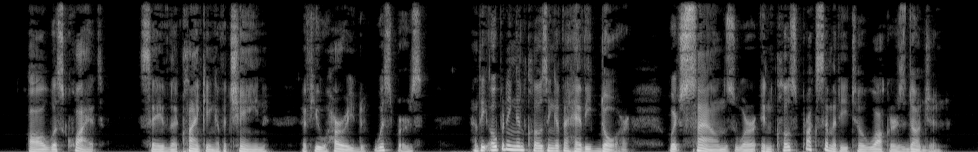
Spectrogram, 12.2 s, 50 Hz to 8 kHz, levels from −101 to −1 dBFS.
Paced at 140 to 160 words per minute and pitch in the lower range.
Yes: average, 150 wpm; low, 105 Hz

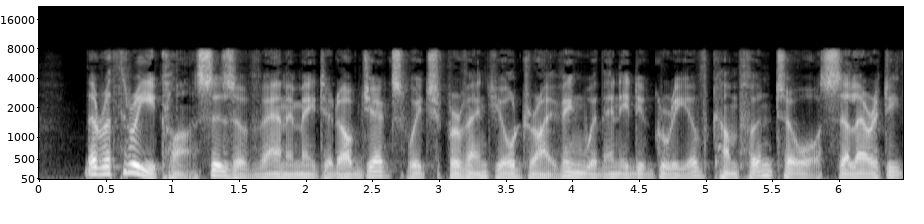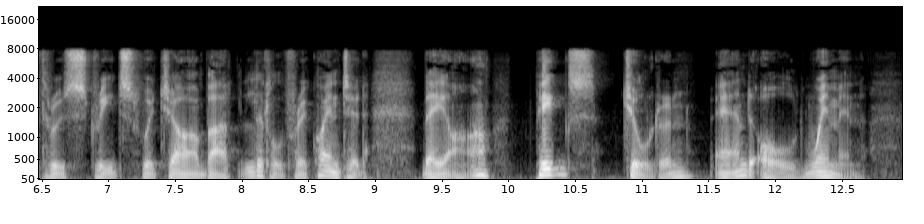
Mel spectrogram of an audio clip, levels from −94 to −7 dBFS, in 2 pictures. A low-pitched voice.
Yes: very low, 85 Hz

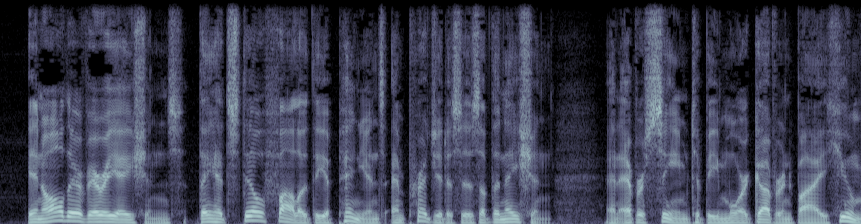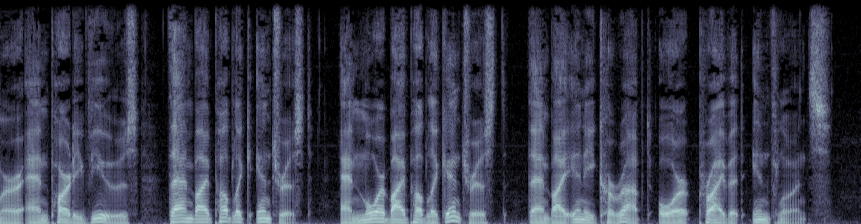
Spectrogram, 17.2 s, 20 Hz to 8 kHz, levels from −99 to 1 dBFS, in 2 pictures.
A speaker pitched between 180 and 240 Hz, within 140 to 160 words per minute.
No: very low, 90 Hz; average, 150 wpm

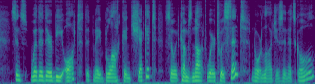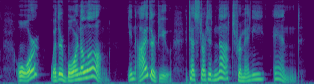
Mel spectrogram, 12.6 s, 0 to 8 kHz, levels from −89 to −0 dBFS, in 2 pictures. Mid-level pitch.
Yes: medium, 150 Hz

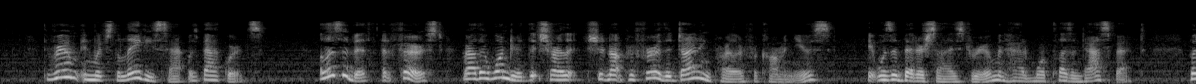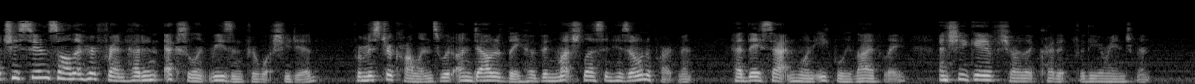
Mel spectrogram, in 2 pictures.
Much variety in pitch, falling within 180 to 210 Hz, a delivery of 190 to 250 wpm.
Yes: wide, 7.2 semitones; medium, 185 Hz; average, 200 wpm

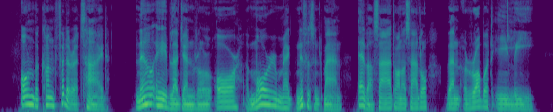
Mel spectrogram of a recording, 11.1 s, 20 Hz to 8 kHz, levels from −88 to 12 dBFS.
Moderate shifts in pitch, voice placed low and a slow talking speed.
No: wide, 6.9 semitones; very low, 95 Hz; slow, 110 wpm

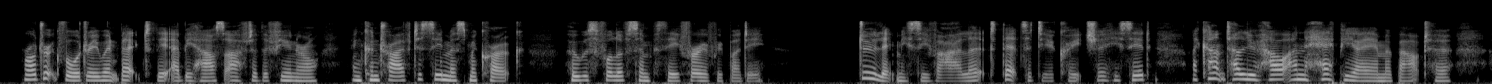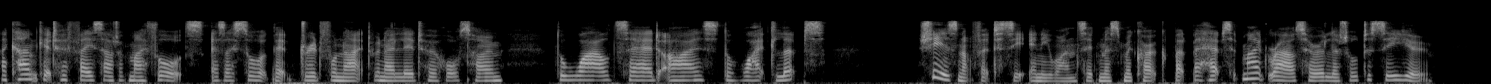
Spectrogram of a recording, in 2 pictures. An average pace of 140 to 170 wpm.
No: average, 190 wpm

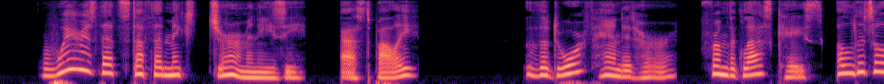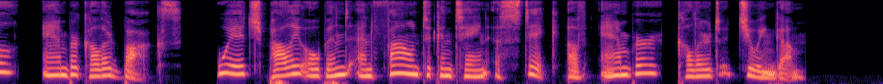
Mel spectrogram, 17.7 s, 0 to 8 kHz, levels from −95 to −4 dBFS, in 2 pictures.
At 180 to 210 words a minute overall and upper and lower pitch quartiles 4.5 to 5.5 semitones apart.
No: slow, 135 wpm; average, 5.1 semitones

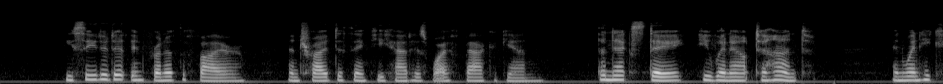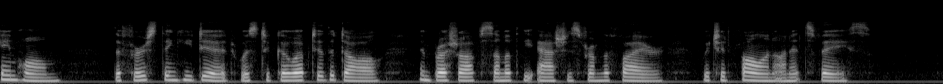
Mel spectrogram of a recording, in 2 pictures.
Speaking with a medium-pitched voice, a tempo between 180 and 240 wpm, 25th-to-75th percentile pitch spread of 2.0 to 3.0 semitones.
Yes: medium, 175 Hz; average, 190 wpm; narrow, 2.4 semitones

